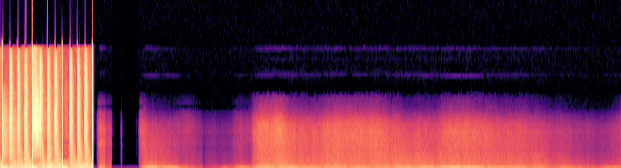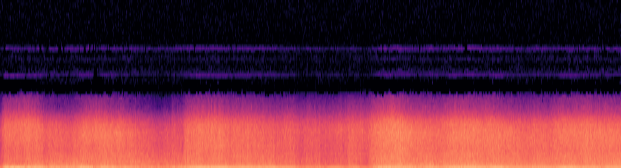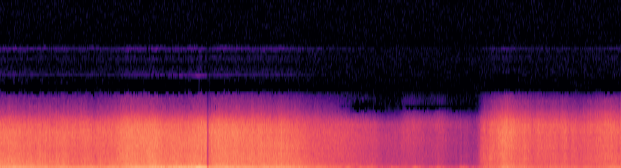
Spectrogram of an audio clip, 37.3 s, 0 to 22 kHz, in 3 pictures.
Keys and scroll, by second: 5.1 ctrl+z, 8.2 ctrl+z, 13.4 ctrl+z, 17.3 space, 18.3 ctrl+z, 18.8 ctrl+z, 18.9 space, 19.7 ctrl+z, 21.1 ctrl+z, 25.0 ctrl+z, 31.7 ctrl+z, 32.4 ctrl+z, 33.6 ctrl+z, 34.4 ctrl+z, 35.1 ctrl+z.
